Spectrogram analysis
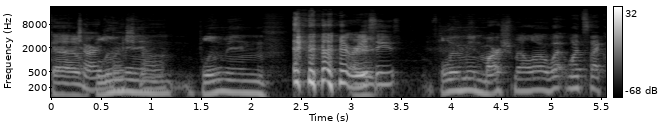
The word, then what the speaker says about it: Reese's: It's Reese's, because it was originally founded by a man with the last name Reese, and you put an apostrophe S at the end of it. So it's pronounced Reese's.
